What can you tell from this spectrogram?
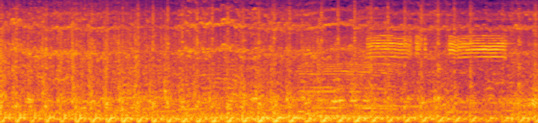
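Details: A motorcycle engine idles and throbs at a busy market, with a brief high beeping tone and faint voices in the background.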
